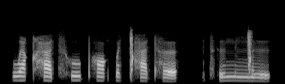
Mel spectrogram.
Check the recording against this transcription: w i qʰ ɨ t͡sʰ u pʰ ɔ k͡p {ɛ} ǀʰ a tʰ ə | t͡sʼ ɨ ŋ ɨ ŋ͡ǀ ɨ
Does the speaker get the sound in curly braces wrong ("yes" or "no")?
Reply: yes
